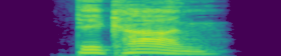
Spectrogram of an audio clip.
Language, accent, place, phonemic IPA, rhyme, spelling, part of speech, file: German, Germany, Berlin, /deˈkaːn/, -aːn, Dekan, noun, De-Dekan.ogg
- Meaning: 1. dean (senior official at a university; male or unspecified gender) 2. alternative form of Dechant (“dean”, church official) 3. decane (alternative spelling of) Decan n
